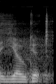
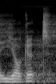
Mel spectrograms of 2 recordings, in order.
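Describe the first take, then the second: First: "yogurt" with a long O, YOH-gurt; Australian pronunciation. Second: "yogurt" with a short O, YOG-urt; British pronunciation. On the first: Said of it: "Different pronunciations". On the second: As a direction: say "yogurt" as YOG-urt, first vowel as in "dog". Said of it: "we say yogurt". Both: Shown as a demonstration.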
